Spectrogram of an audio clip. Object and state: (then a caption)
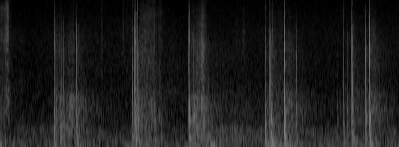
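Aluminum laptop lid tapped with fingernails. Long chrome-painted nails tap on the silver aluminum lid of a MacBook. Nine short, dry, bright clicks come in uneven pairs and singles, each dying away almost instantly over a quiet background.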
